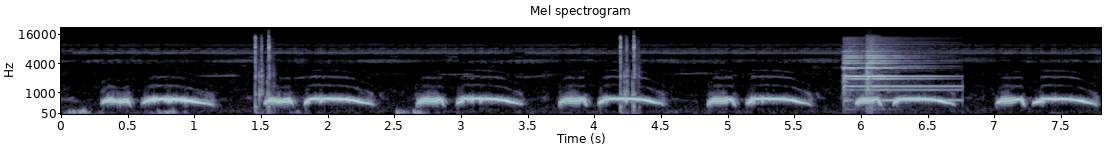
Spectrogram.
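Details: Spotted dove, a calling bird used as a lure, giving a series of low cooing notes around a few hundred cycles, each note a short rise then a longer falling coo, in pairs repeated about once a second; brief clicks and a metallic rattle.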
